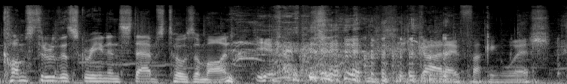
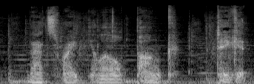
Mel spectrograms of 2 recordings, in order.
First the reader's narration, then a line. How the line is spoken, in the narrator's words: Arete is going to whisper into the goon's ear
